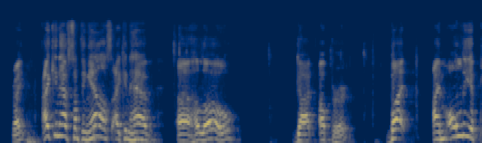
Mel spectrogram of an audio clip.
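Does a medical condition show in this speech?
No.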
